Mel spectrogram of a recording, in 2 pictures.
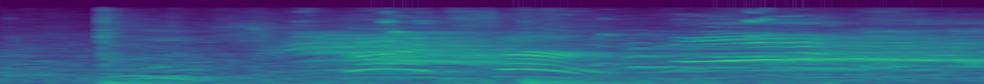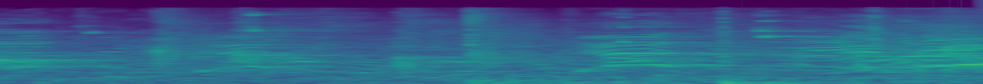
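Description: A volleyball being hit during a rally in a gym: a sharp serve contact about a third of a second in, then several more ball contacts. Voices are calling out around it.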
